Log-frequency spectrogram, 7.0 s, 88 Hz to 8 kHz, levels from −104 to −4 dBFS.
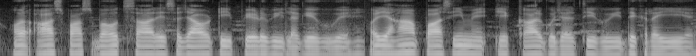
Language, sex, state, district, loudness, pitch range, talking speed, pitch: Hindi, male, Uttar Pradesh, Muzaffarnagar, -35 LUFS, 100-105 Hz, 200 wpm, 100 Hz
